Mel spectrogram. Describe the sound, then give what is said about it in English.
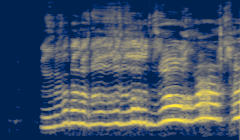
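Wet, voiced gargling of turkey soup, a bubbling throat rattle with a wavering tone that starts after a short silence and runs unbroken for about two seconds, with no talk. “I gargle turkey soup to keep the vocal cords loose.”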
